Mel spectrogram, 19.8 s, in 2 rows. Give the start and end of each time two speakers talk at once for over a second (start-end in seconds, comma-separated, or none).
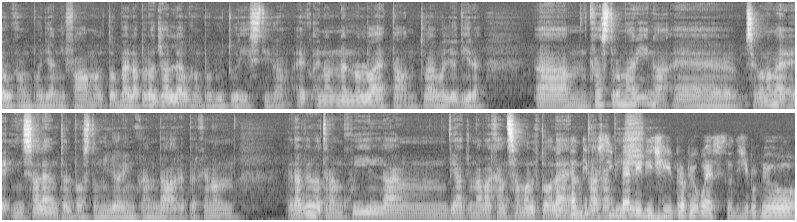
16.8-18.0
